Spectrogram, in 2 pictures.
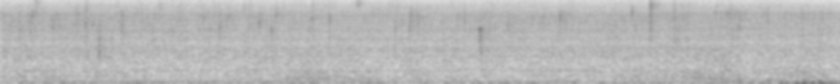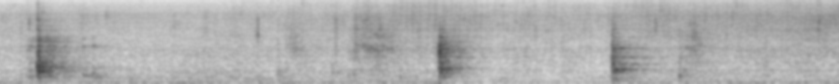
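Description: Tomato-onion masala sizzling steadily as it fries in a nonstick frying pan, with a few sharp knocks and scrapes of a spatula against the pan in the second half as it is stirred.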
